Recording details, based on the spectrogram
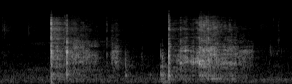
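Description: A spoon stirring a garlic dish in a metal pot, close by, with two sharp clinks against the pot followed by a longer scraping, clattering stir, then quieter background.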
